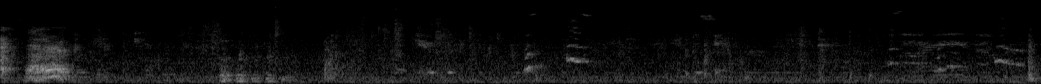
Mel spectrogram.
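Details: Five-week-old Brittany puppies playing at a training kennel: one sharp, high yelp near the start, then scattered soft whimpers and squeaks over steady room hiss and faint human voices.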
